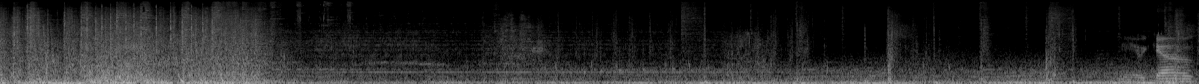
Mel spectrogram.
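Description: Automated turrets fire in the Risk of Rain 2 video game: a loud rattling barrage at first, then lighter mechanical clicks and scattered shots under a voice talking.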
